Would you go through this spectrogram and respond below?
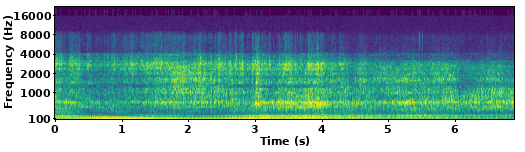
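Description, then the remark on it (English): A propeller airplane drones steadily overhead, its low engine hum sliding slightly downward in pitch as it passes, with a broad rushing roar that stays fairly loud throughout. “All of a sudden, she thought she heard the tapping sound again, but it was just an airplane passing by.”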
